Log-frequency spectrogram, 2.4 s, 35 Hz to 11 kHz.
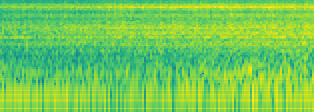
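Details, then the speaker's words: Tattoo machine running on a lab power supply at about 7–8 V through an adapter cable: thin, high, steady whir building slightly with no stumbling; runs faster than on the original cables at 10 V, normal operation at low voltage. "на 9 вольтах машина работает намного шустрее чем с оригинальными кабелями на 10 вольт"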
